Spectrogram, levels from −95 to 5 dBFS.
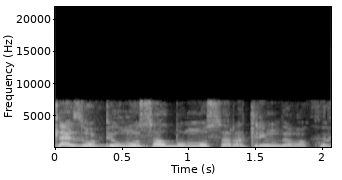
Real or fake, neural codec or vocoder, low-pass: real; none; 7.2 kHz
